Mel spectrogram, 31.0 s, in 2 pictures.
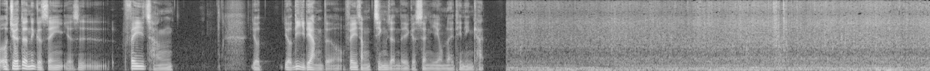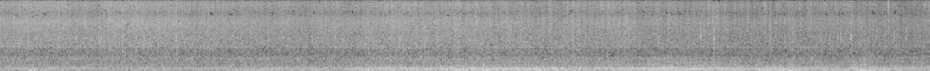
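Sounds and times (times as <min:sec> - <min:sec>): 
speech: 0:00.0 - 0:03.0, 0:03.7 - 0:08.7
heavy rain on windows and roof of moving car: 0:08.4 - 0:31.0
road and engine rumble: 0:08.4 - 0:31.0.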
